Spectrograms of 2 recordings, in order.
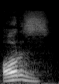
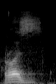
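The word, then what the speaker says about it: أرز: for example, when I say orz, so I find it difficult for me, and I have much time, a long time to say orz, so roz, okay, for short, clear cut.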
